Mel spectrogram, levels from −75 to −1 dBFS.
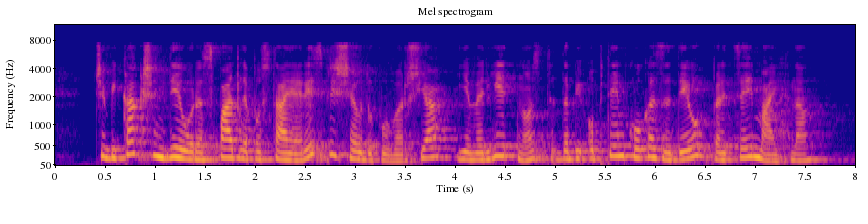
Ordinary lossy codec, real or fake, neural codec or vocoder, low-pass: none; fake; codec, 16 kHz, 8 kbps, FreqCodec, larger model; 7.2 kHz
